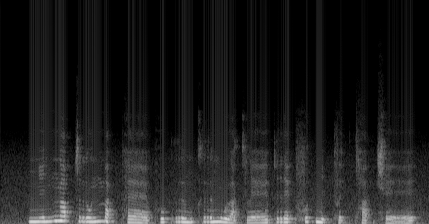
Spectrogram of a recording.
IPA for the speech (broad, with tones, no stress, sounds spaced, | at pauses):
ŋ i˦˥ n ŋ a˥˩ p̚ t r u˦˥ n m a˨˩ k̚ pʰ ɛː˨˩ pʰ u˦˥ k̚ r ɯ˦˥ ŋ kʰ r ɯ˥˩ ŋ w ɯ˨˩ a̯ kʰ l eː˦˥ p r e˦˥ ʔ f ɯ˥˩ k̚ m i˨˩ t̚ f e˦˥ k̚ tʰ a˨˩ k̚ t͡ɕʰ eː˩˦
